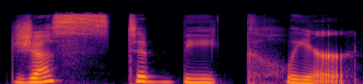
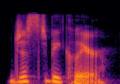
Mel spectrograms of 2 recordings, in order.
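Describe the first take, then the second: First: The phrase is spoken slowly and carefully. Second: The phrase is spoken at normal conversational speed. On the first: "Here it is slowly" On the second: "Here it is at normal speed"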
